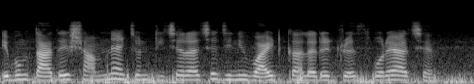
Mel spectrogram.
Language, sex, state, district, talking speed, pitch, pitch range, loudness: Bengali, female, West Bengal, Paschim Medinipur, 165 wpm, 200 Hz, 175-215 Hz, -18 LUFS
